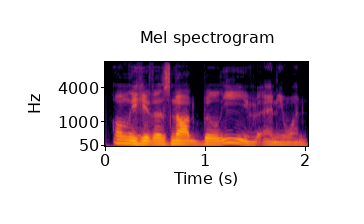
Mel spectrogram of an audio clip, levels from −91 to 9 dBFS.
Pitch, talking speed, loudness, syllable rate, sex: 110 Hz, 205 wpm, -16 LUFS, 6.4 syllables/s, male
